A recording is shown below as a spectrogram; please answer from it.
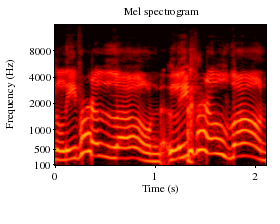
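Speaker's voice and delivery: put-on slurred drunk American accent. Retelling what a drunk stranger said on a flight: imitating a drunk american woman. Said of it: "perfect drunk person American accent".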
